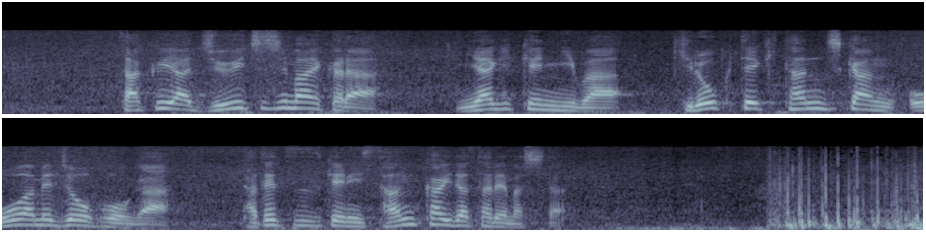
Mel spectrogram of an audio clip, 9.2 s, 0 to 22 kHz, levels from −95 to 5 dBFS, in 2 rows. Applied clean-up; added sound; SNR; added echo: none; none; none; none.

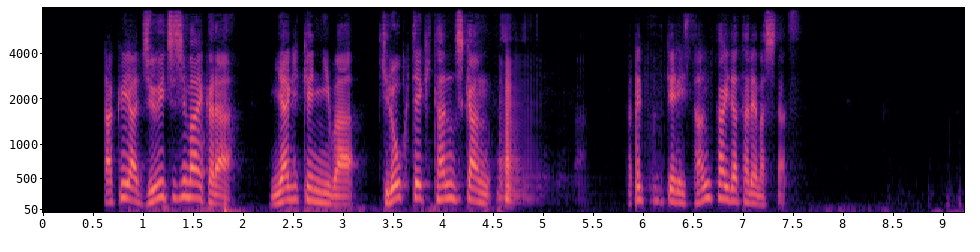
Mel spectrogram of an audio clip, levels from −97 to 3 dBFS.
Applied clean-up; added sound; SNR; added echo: neural mask model DeepFilterNet 3.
